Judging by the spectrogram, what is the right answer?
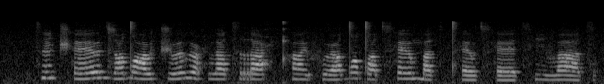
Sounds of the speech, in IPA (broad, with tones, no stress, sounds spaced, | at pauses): t͡s ɛ̃˩˥ t͡ʃʰ ɛː˩˥ ə̯ d͡z ɵ˩˥ dˤ a˨˩˦ ʊ̯ t͡ʃ ɵ˩˥ ə̯ ð ɵ˨ ħ ð a˨ t͡s r a˨˩˦ ħ qʰ ɛ̃˨ ɪ̯ f ɵ˨˩˦ ɪ̯ dˤ ʌ˦˨ tˤ ɵ˩˥ t͡sʰ ɛ˦˥ ə̯ m a˩˥ t͡s tʰ ɛ˨ ʊ̯ t͡sʰ ɛː˨ t͡sʰ i˦˨ v aː˦˨ t͡s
